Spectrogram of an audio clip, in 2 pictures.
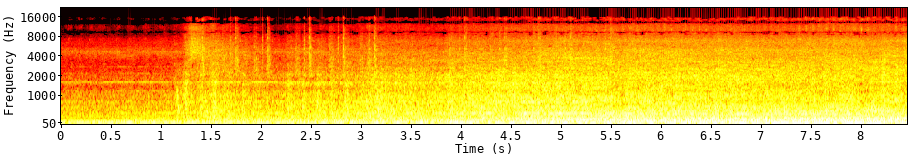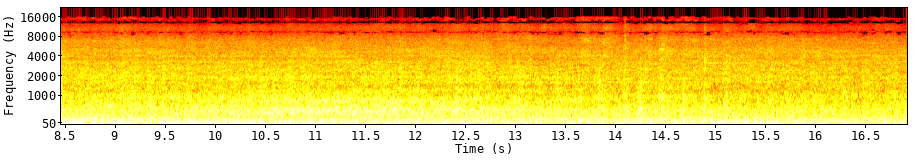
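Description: A train passing close by, its wheels clattering on the rails over a low rumble. The sound swells over the first few seconds and stays loud.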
